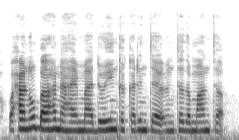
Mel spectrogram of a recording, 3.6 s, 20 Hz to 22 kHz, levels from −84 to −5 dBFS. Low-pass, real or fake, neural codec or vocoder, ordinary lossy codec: 19.8 kHz; real; none; none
